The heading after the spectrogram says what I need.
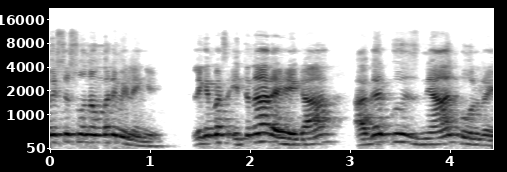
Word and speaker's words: ऋ: तो बड़े बड़े संस्कृतज्ञ व्याकरणज्ञ बोलते हैं हकीकत ये है कि इसका उच्चारण वर्तमान में लुप्त हो गया, किसी को भी नहीं आता। अब परंपरा से अपन इसको री बोलते आए हैं, कै के नीचे री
